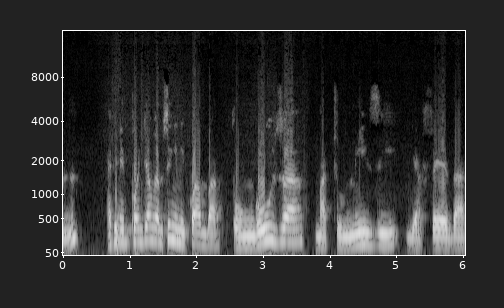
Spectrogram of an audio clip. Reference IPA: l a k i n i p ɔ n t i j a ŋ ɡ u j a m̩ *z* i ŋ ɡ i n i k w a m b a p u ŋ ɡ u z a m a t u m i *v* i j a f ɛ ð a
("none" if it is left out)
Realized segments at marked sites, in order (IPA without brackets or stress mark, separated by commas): s, z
